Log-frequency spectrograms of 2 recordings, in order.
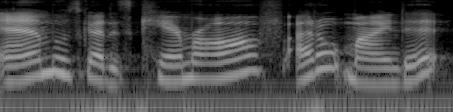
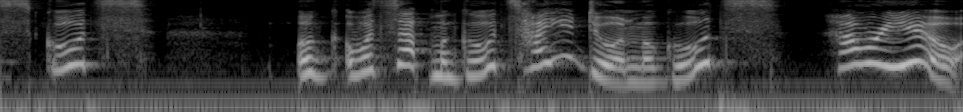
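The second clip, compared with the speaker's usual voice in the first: much higher, sing-song reading of the message; playful chat voice; 9 semitones higher than usual. Retold or imitated. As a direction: bounce through the greeting. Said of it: "Warcraft Rabbit says".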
